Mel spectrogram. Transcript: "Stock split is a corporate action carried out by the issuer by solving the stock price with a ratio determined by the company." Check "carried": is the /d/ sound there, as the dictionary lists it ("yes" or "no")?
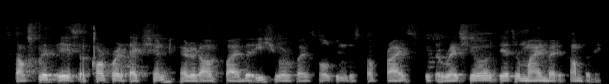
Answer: yes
